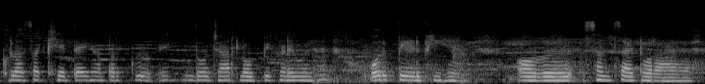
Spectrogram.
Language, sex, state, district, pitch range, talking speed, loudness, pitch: Hindi, female, Uttar Pradesh, Muzaffarnagar, 180-195 Hz, 185 wpm, -30 LUFS, 190 Hz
